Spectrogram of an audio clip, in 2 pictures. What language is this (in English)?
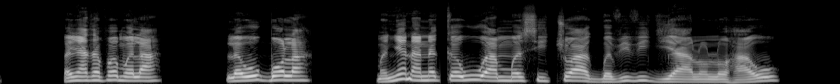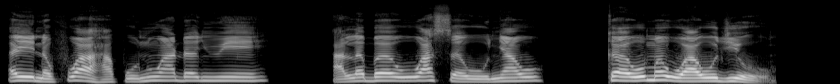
Ewe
